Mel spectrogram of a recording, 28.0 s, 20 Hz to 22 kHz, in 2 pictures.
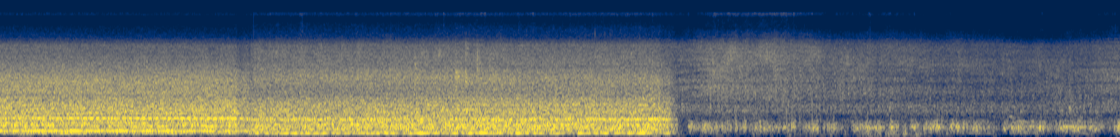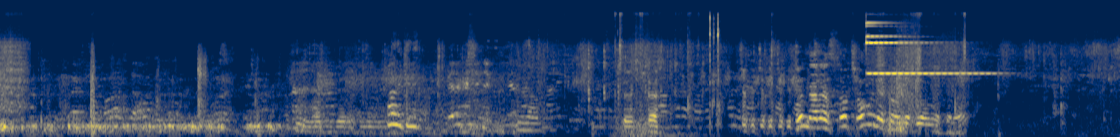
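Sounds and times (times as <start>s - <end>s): loud roar with low hum: 0.0s - 8.5s
broth bubbling at the boil: 3.1s - 17.8s.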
